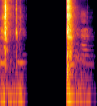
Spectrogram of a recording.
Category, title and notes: Sound effects > Objects / House appliances
TOYMisc-Samsung Galaxy Smartphone, CU Nerf Mega Hot Shock, Cock, Shoot Nicholas Judy TDC
A Nerf Mega Hot Shock cocking and shooting. Recorded at Goodwill.
cock, foley, mega-hot-shock, nerf, nerf-mega-hot-shock, Phone-recording, shoot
